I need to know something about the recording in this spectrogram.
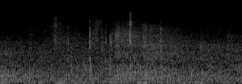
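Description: A dense, steady patter of many small children's footsteps at St. Mary's School, a continuous clatter that almost resembles applause, moderately loud and filling the space with no one speaking.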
